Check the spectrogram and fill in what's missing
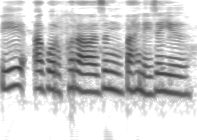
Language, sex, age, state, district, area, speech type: Bodo, female, 45-60, Assam, Udalguri, rural, spontaneous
